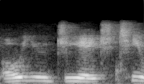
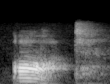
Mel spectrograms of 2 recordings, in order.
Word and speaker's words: ought: O-U-G-H-T, which is pronounced ought. Ought. Ought. Okay, so if you look at my lips here, you'll just see how I do it. Ought. Ought. Ought. Ought. Yeah. Don't pronounce the GH.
